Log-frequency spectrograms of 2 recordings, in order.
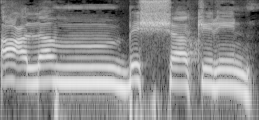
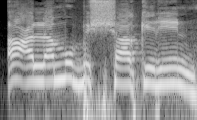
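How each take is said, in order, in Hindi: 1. "म" बिना स्वर वाला (साकिन) है और "ब" से पहले छुपा हुआ (इख़्फ़ा) है। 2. "म" पर स्वर है, और वह "ब" से पहले है।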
